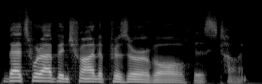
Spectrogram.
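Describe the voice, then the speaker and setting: A man's voice: medium pitch, lively intonation, normal speed, dry recording, clean studio sound. A man in his fifties with a Philadelphia accent, telling his story as a guest in an emphatic, speech-like way. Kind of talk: interview storytelling.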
